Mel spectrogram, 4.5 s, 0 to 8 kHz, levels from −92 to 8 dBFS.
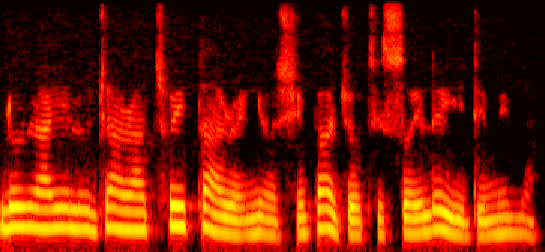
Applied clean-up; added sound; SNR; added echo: none; none; none; none.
